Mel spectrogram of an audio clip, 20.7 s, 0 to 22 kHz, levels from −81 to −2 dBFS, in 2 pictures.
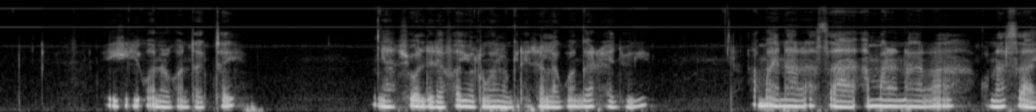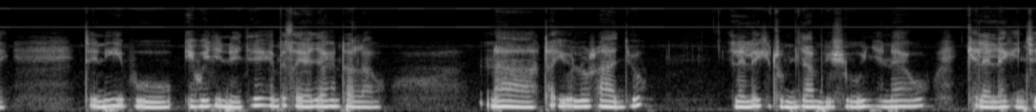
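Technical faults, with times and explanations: Throughout, USB whine: a thin, steady, fixed-pitch tone sits under the speech at 8 kHz, with its strongest component at 16 kHz, roughly 35 dB below the speech. Current drawn in 125-microsecond USB microframes leaks into the audio through power or ground, so the whine follows the bus clock rather than the sound. On a spectrogram it appears as sharp horizontal lines at 8 kHz and 16 kHz across the whole clip, unaffected by pauses.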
